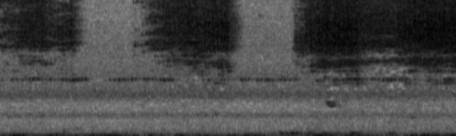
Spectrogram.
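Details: Cicada song in three loud, shrill buzzing bursts, each lasting roughly one to two seconds and separated by brief pauses, the last burst continuing to the end; faint low hum beneath.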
